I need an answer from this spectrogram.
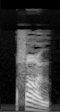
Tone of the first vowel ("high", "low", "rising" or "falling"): falling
